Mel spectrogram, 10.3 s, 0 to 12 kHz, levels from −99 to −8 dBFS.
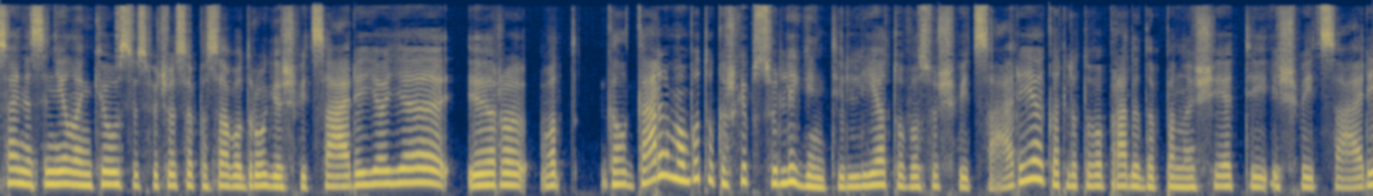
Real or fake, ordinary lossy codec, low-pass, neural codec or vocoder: fake; AAC, 48 kbps; 10.8 kHz; codec, 24 kHz, 3.1 kbps, DualCodec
